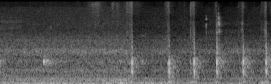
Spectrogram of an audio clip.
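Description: A knife chops green chilies into very fine pieces on a board, giving about seven sharp, fairly close taps, irregular at first and then settling into a steady rhythm, with no talking.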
